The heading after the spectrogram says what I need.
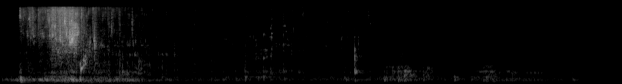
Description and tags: Water emptied into metal sink. then it goes down the drain with a slight gurgle noise. Recorded with a 5th-gen iPod touch.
